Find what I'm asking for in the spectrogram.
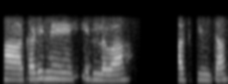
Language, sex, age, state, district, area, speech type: Kannada, female, 18-30, Karnataka, Shimoga, rural, conversation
